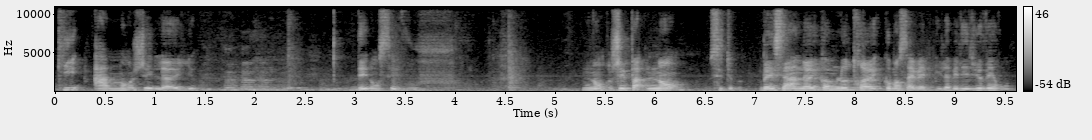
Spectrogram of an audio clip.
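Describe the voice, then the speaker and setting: A man's voice: high voice, measured pace, long pauses, a little hiss or hum. A man playing a flustered new schoolteacher lady. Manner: flustered, stammering, many hesitations. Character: nervous young female schoolteacher, first day. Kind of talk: stage improvisation. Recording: roomy stage with live audience.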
